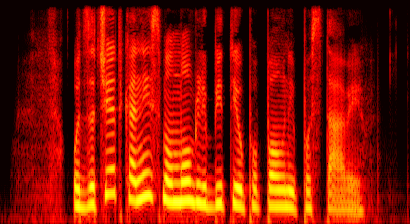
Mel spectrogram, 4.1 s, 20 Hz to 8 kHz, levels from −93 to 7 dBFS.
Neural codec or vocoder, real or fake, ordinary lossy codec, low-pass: codec, 16 kHz, 1 kbps, X-Codec, WavLM features, trained on Multilingual LibriSpeech; fake; none; 7.2 kHz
